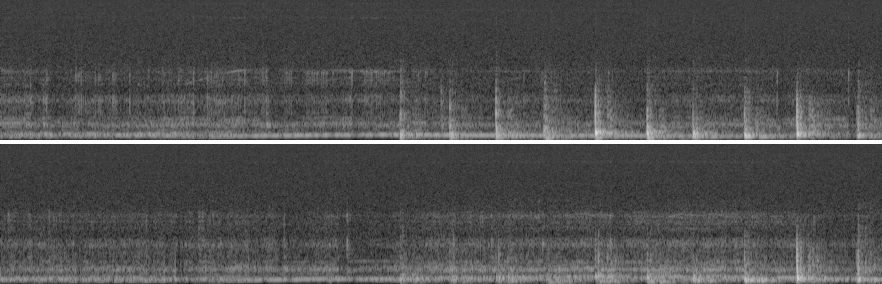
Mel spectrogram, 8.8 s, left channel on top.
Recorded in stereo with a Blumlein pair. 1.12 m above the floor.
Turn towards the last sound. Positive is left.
turn(degrees=-20)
